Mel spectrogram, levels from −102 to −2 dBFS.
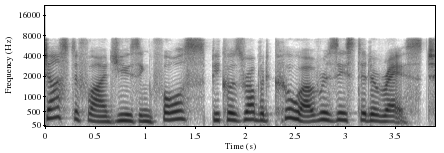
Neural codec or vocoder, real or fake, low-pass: codec, 16 kHz, 0.8 kbps, ZipCodec; fake; 7.2 kHz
